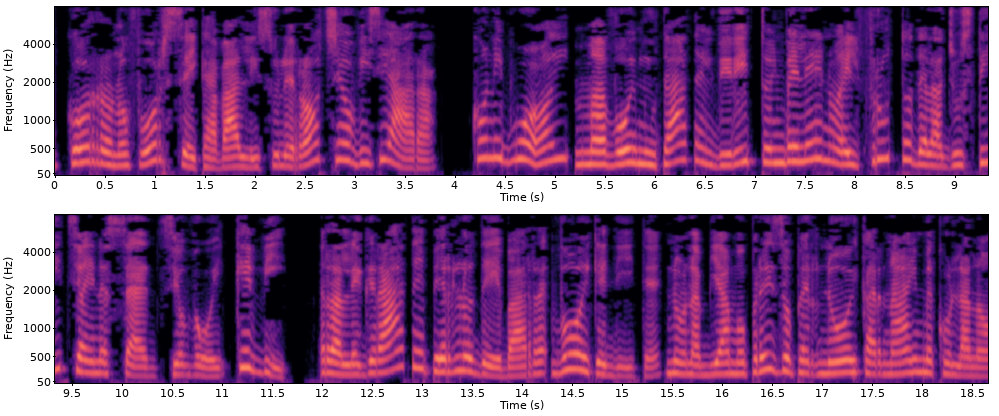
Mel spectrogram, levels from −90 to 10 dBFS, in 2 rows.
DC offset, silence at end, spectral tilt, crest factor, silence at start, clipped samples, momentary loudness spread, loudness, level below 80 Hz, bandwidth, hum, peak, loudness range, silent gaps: under 0.1%; 0 s; -5 dB/octave; 16 dB; 0.15 s; under 0.1%; 7 LU; -23 LUFS; -58 dBFS; 8 kHz; none; -6 dBFS; 3 LU; 3.88-3.97 s, 11.71-11.82 s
